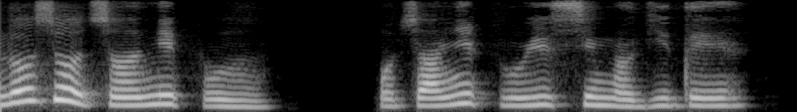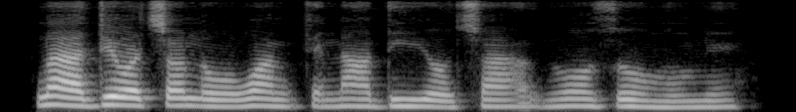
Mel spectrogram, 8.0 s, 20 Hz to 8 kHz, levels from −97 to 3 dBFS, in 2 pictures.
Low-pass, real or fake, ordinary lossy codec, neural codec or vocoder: none; fake; none; codec, 16 kHz, 0.5 kbps, FunCodec, trained on Chinese and English, 25 frames a second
